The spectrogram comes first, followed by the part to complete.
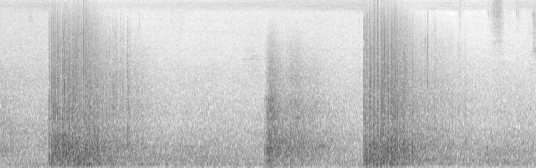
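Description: Aerial firework shells bursting: three booms, about a second in, about five seconds in and just after seven seconds in. Each fades out over a couple of seconds.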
